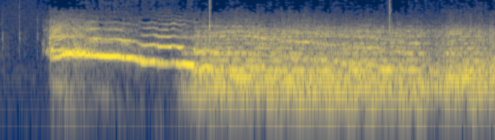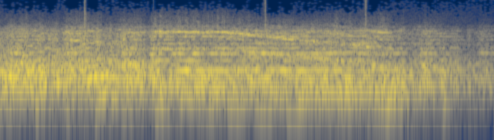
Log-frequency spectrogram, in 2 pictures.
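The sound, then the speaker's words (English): A locked door in Doc Beard's plantation house creaks open slowly in one long, loud, groaning squeal whose pitch slides downward and then wavers, with faint regular ticks sounding about every two seconds underneath. “John stares wide-eyed with horror as the door she has so carefully locked opens slowly and stealthily before her unbelieving eyes.”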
